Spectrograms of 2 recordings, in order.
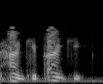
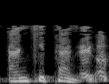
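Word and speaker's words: hanky-panky: any may I use the Expression Hanky Panky no no the pronunciation sir is anky Panky okay okay in which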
